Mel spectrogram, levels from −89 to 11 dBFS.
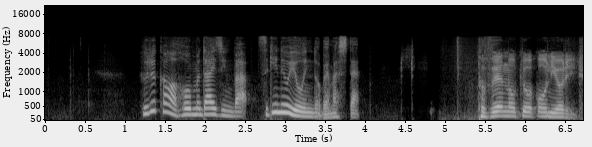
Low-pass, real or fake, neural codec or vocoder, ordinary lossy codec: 7.2 kHz; fake; codec, 16 kHz, 0.5 kbps, X-Codec, HuBERT features, trained on LibriSpeech; none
